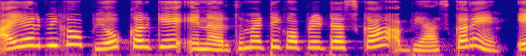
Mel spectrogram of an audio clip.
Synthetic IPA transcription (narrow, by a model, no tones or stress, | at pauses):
a̰ːiaːɾbikaʊpjoːɡ̚kɐɾkeʔɪnaːɾt̪ʰomɛːʈɪkɔːpɾeːʈəɾskaɐ̰bʱjaːskɐɾẽːe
